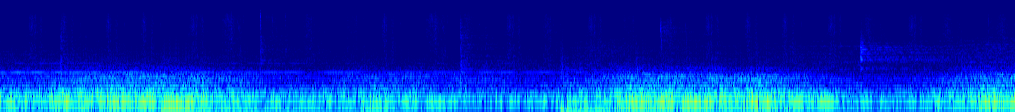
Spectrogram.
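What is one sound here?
Heavy footsteps crunch steadily on a dirt floor.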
